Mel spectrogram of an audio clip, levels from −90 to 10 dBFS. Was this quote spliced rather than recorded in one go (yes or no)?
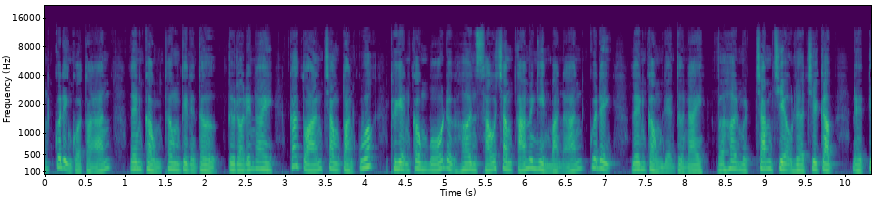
yes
